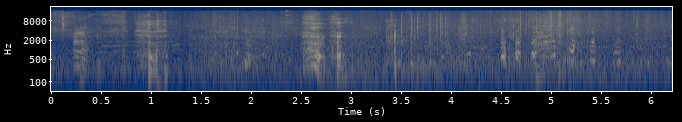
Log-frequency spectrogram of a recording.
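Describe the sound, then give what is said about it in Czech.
Pigeons being fed a bread roll coo and flutter in scattered short bursts amid outdoor bustle, with faint voices in the background. “Teď zrovna jsme nakrmili naším pokusným rohlíkem všechny holuby.”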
